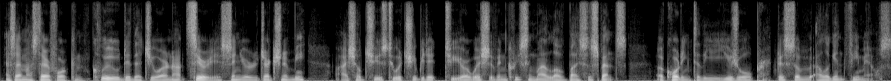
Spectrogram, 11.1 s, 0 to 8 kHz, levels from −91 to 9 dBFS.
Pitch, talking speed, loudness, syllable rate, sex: 95 Hz, 205 wpm, -21 LUFS, 6.2 syllables/s, male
